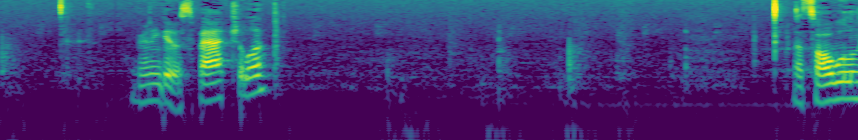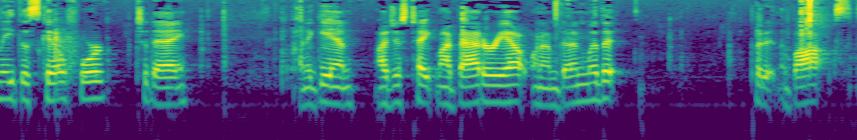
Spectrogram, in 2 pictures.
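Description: An older woman speaks calmly and close to a microphone.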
